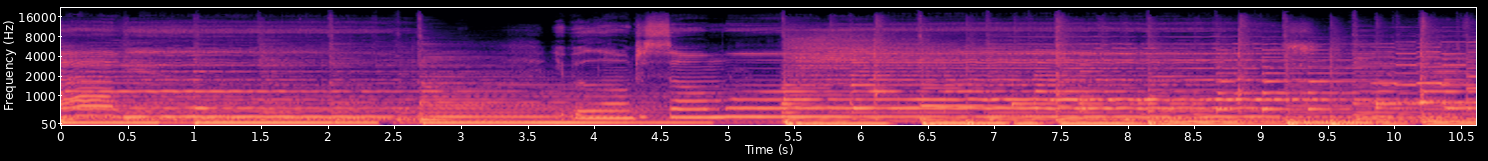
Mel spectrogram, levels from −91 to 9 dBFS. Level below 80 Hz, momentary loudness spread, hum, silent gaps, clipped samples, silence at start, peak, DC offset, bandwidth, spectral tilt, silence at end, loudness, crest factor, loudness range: -22 dBFS; 3 LU; none; none; under 0.1%; 0 s; 0 dBFS; under 0.1%; 16 kHz; -6 dB/octave; 0 s; -15 LUFS; 14 dB; 2 LU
